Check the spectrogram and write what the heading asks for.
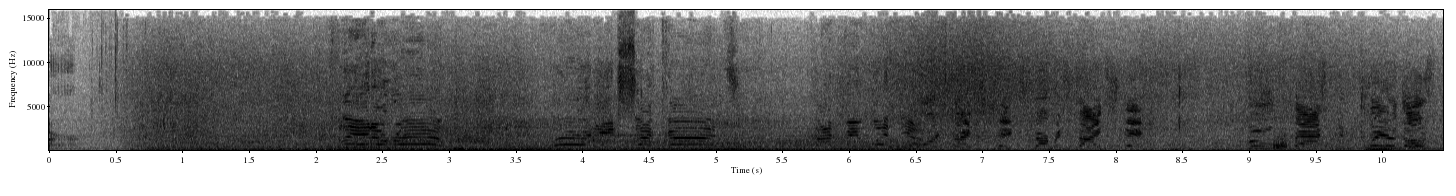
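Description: WWII landing craft running through rough sea: a steady low engine drone under the wash of waves, spray and wind. The drone stops about two-thirds of the way through while the water and wind noise carries on.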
